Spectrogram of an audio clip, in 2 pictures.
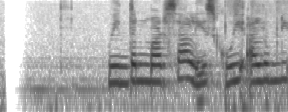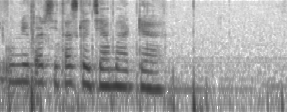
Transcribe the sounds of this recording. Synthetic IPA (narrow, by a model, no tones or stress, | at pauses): wint̪ənmarsaliskuwiʔalumniʔunifɛrsit̪asɡ̥a̤d̥ʒ̥amaɖ̥a̤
